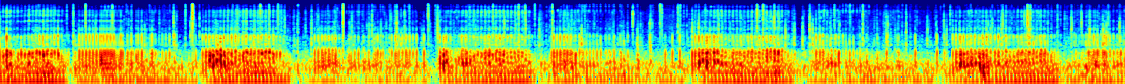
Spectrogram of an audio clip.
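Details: Low, continuous purr of a sleeping cat at a fireplace, breath-timed swells recurring roughly every one and a half to two seconds, with crisp crackling of the fire popping steadily in the background.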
